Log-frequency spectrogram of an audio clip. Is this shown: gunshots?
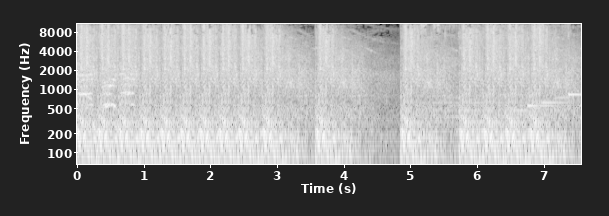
yes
